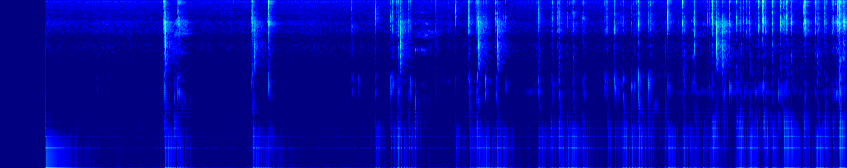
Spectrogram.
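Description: Fingertips tap fast on the dark grey plastic chiclet keys of a laptop keyboard, typing. A few spaced, crisp clicks with a soft low thump open the clip, then the taps quicken into a dense, rapid clatter of short, bright key clicks.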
